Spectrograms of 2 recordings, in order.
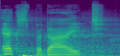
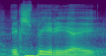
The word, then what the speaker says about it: expedite: humor out of it the word was expedite in an immense and an amendment and my good friend the chairperson of the Education Committee pronounced it expedia I listen and you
